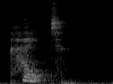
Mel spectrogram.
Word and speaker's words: kite: E, silent E tells I to say its name. Kite.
